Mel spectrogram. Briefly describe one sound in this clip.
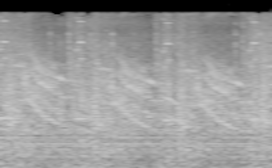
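Laser blasters fire in quick zaps.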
